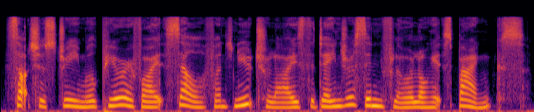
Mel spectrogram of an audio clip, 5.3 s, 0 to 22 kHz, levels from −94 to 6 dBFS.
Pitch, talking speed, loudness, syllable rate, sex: 210 Hz, 155 wpm, -17 LUFS, 4.6 syllables/s, female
